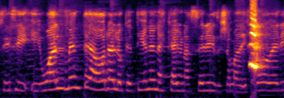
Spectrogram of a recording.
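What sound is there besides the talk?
dog barking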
